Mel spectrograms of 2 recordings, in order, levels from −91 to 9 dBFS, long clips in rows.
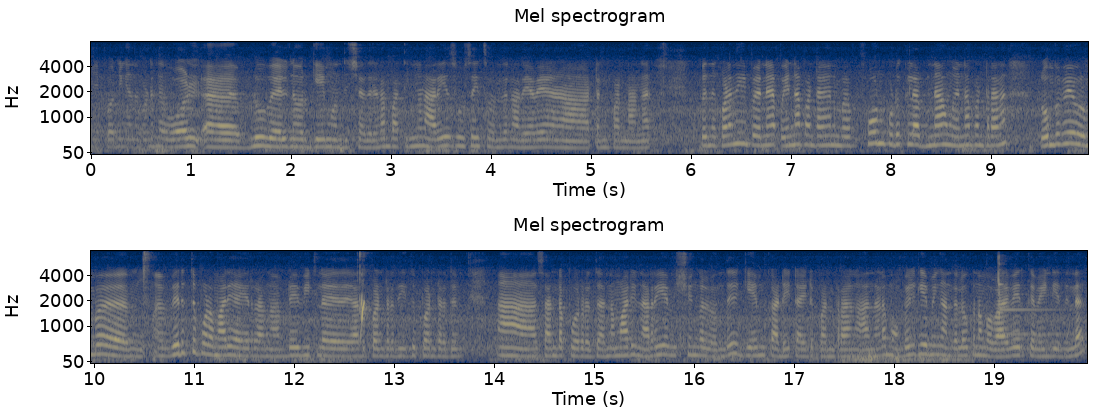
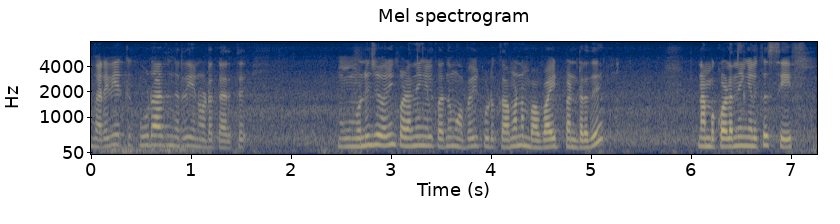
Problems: low volume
